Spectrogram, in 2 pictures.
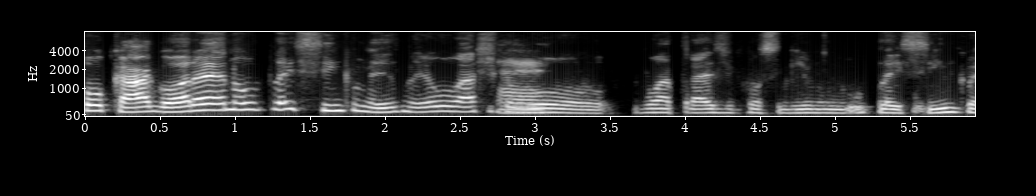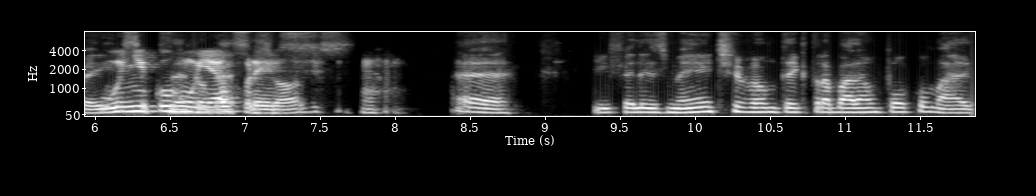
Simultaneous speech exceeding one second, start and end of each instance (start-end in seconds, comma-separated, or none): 6.0-7.6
